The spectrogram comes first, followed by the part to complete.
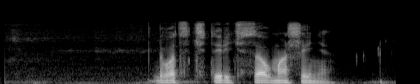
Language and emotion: Russian, neutral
